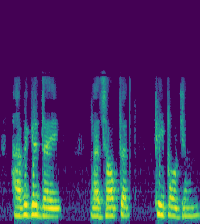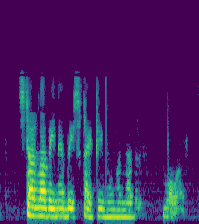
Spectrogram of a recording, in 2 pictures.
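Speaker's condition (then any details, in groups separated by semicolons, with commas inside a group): Cerebral palsy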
